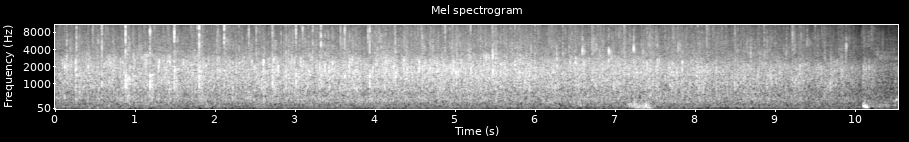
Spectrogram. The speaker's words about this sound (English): Would you stand? Let's give the Lord honor and give him a clap offering. Would you do that?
